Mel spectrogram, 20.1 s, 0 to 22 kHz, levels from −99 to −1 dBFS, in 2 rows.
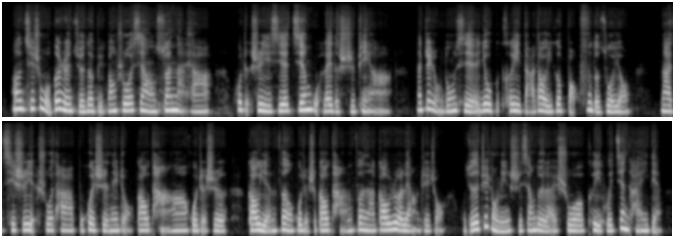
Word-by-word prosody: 呃， 290 +1 +4
其 300 +2 0
实 325 - -2
我 270 - +3
个 285 +1 +4
人 235 -5 +5
觉 205 -5 -1
得 215 +1 +1
比 205 - -5
方 225 +3 0
说 235 -1 +2
像 230 -5 +1
酸 245 +3 +4
奶 215 -3 +1
啊， 200 +2 -5 0.3
或 265 -1 +1
者 - - -8
是 235 - +2
一 205 - +2
些 225 +2 +1
坚 255 +3 +5
果 235 - -3
类 215 +1 +1
的 185 - -4
食 195 +1 -5
品 210 0 -4
啊， 210 -1 -10 0.4
那 255 -1 0
这 290 +1 0
种 215 -4 -2
东 215 +3 +2
西 220 -5 0
又 235 -1 +4
可 230 +2 -5
以 230 - +3
达 200 -3 -7
到 230 -1 +2
一 195 - 0
个 225 +2 -1
保 220 - -9
护 260 -1 +1
的 185 -5 -2
作 190 +1 -1
用。 195 +1 -4 0.4
那 215 -2 0
其 215 +2 -3
实 215 +1 0
也 210 - +2
说 210 -1 -3
它 200 -1 -4
不 195 0 -8
会 210 +1 +1
是 200 -2 -3
那 200 +1 0
种 195 - -8
高 205 0 0
糖 - - -8
啊， 195 +2 -2
或 200 -1 0
者 - - -6
是 190 -1 -2 0.3
高 215 0 +4
盐 190 0 +3
分， 200 -2 +1
或 205 -1 +1
者 - - -4
是 - - -7
高 205 0 +1
糖 200 -2 -6
分 220 0 +1
啊， 195 0 0
高 220 +1 +3
热 230 -3 +5
量 200 +1 -1
这 195 -2 -5
种。 205 0 -11 0.3
我 195 - -8
觉 205 - -1
得 240 - +6
这 345 +7 0
种 220 -8 +3
零 170 +3 -1
食 200 -1 -6
相 210 +1 0
对 205 -3 +2
来 180 +1 -4
说 195 -1 -1
可 220 +3 -1
以 190 - +3
会 195 +1 -1
健 245 +5 +3
康 200 -3 -3
一 195 - +1
点， 195 +2 -7
210 Hz, 280 characters per minute, -23 LUFS, 195-230 Hz, 0.4 s, 得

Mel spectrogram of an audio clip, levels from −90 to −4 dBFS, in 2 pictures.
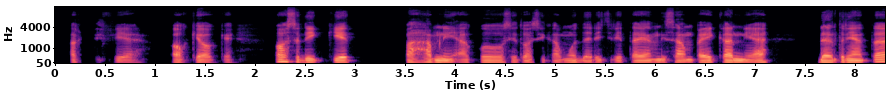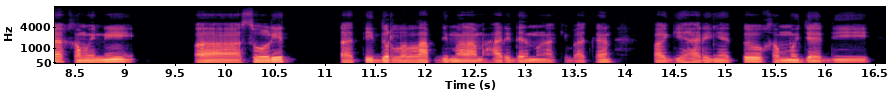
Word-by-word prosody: Aktif, - - -11
ya. 80 -3 -6 0.3
Oke - - -1
oke. - - -6 0.4
Oh, 140 - +5
sedikit 105 -4 +1 0.5
paham 115 +4 0
nih 90 -1 0
aku 110 +4 -2
situasi - - -7
kamu 100 +3 -4
dari 90 -1 -4
cerita 90 +2 -6
yang 95 -2 +2
disampaikan 100 +4 +2
ya, 90 +4 +1 0.5
dan 100 -1 +5
ternyata 105 +8 +3
kamu 110 -2 +2
ini, 130 +2 +5 0.6
eee, 95 -2 +3
sulit, 125 +4 +4 0.5
eee, 100 0 0
tidur 115 -1 +2
lelap 110 +1 +1
di 100 - -2
malam 90 -2 +1
hari 95 +2 -2
dan 90 -1 -1
mengakibatkan 90 +6 -5 0.4
pagi 105 0 -3
harinya 100 0 -2
itu 130 +7 +2
kamu 115 +2 +2
jadi, 90 -3 -2
100 Hz, 125 wpm, -26 LUFS, 90-110 Hz, 0.6 s, Oh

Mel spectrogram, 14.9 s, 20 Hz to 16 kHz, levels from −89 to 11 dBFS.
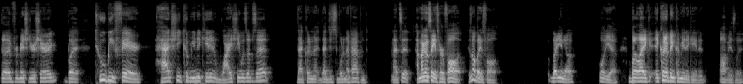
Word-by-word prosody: the 135 -1 0
information 135 0 -3
you're 135 0 -1
sharing, 150 +5 -2 0.2
but 135 -2 -2 0.3
to 210 +1 +3
be 175 -3 +1
fair, 130 -7 +1 0.2
had 150 +2 +2
she 180 -3 -5
communicated 160 0 -2
why 115 +2 -3
she 150 +3 -4
was 150 +1 -3
upset, 165 +3 -3 0.5
that 115 -2 -4
couldn't, 125 -1 -5
uh 125 - -10
that 125 - -4
just 120 -1 -10
wouldn't 120 0 -6
have 115 +2 -8
happened, 110 -8 -6 0.5
and 110 - -10
that's 110 +4 -5
it. 150 -4 -5
I'm - - +1
not 165 - +8
gonna 175 -1 +8
say 175 - +8
it's 135 - +2
her 130 - +1
fault, 135 -2 +1
it's - - -5
nobody's - - +1
fault, - - -8 1.0
but, 150 +1 +2
you 150 - +3
know 115 -1 -4 0.5
Well, 140 -2 -4
yeah, 110 +1 -5 0.2
but, 150 +1 +3
like, 150 +1 +7
it 150 0 0
coulda 180 -2 +9
been 155 -3 +6
communicated 115 -8 -4 0.3
obviously. 105 -2 -10
140 Hz, 195 wpm, -23 LUFS, 120-155 Hz, 1.0 s, coulda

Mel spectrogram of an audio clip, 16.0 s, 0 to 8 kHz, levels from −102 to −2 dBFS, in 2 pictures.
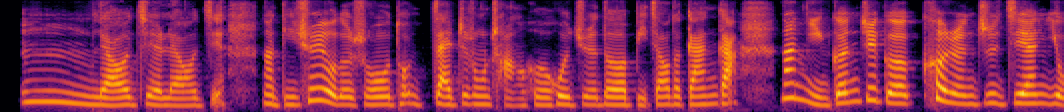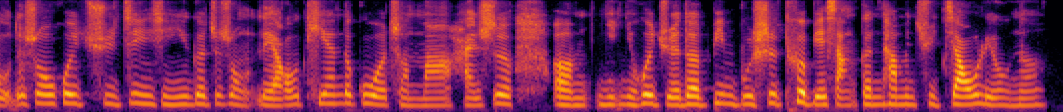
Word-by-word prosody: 嗯， 275 -6 -6
了 195 0 +3
解 200 0 -1
了 190 0 -3
解。 180 - -6 0.3
那 235 -1 -1
的 210 0 -7
确 320 +10 +2
有 290 -7 +4
的 205 0 -1
时 200 +2 -4
候， 210 +1 0
同 230 0 -7
在 210 - +3
这 230 +4 -4
种 220 -1 -5
场 185 -3 -3
合 200 -1 -4
会 215 -1 +1
觉 205 0 -4
得 205 0 +2
比 195 -1 -9
较 210 +1 0
的 215 0 -4
尴 215 +2 0
尬。 230 0 +5 0.4
那 385 +1 +7
你 240 - -3
跟 260 +6 +3
这 335 0 +5
个 245 -4 +5
客 315 +8 +4
人 230 -4 +1
之 250 +3 -1
间， 245 +1 +3
有 225 -3 -1
的 225 - -3
时 245 - 0
候 235 0 +2
会 245 0 +1
去 225 +1 -4
进 235 +1 -3
行 215 -1 -5
一 215 - -5
个 230 0 -1
这 230 +2 -6
种 220 -4 -6
聊 195 +2 -1
天 235 +2 -4
的 245 - -2
过 225 -3 -1
程 200 -1 -4
吗？ 185 0 -4
还 190 0 -4
是， 225 +3 +2 0.3
呃， 200 -2 +2 0.2
你 205 -1 -7
你 215 -1 -7
会 235 +4 +4
觉 200 -1 -1
得 215 -1 +4
并 230 +2 -7
不 220 +1 -3
是 250 +3 +2
特 270 +6 +4
别 210 -1 +3
想 195 -1 +4
跟 215 -1 -3
他 215 0 +2
们 210 0 -7
去 220 +2 -3
交 210 +4 +5
流 195 -4 -5
呢？ 190 +2 -11
215 Hz, 280 characters per minute, -23 LUFS, 200-235 Hz, 0.4 s, 那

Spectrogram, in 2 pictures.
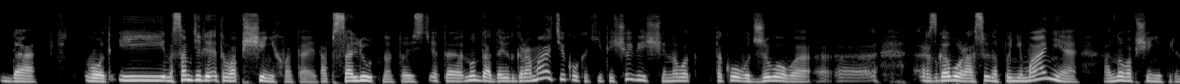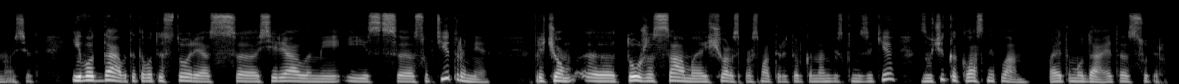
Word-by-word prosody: Да, 145 -5 0 0.5
вот, 150 -6 +4
и, 185 -1 +5
на 170 - +2
самом 210 +5 +5
деле, 200 -2 +7
этого 180 -3 0
вообще 170 +2 +2
не 140 - -1
хватает, 115 -3 -10
абсолютно. 165 -3 +3
То 135 +6 -6
есть 135 -1 -4
это, 155 -4 -1
ну 195 +5 +4
да, 180 -5 +3
дают 155 +1 0
грамматику, 210 - 0
какие-то 155 +1 -10
еще 235 +10 -5
вещи, 190 -7 -4
но 160 +2 -2
вот 165 -1 -1 0.2
такого 175 +1 +1
вот 145 -2 +1
живого 140 -2 +2
а, 145 +3 -17
а, 155 0 -14
э, - - -19 0.5
разговора, 170 0 +5
особенно 155 +2 0
понимания, 160 - 0 0.2
оно 155 +7 +1
вообще 170 -2 -2
не 135 -2 -3
приносит. 120 -4 -13 0.3
И 180 - +8
вот, 190 -3 +6
да, 195 -4 +4
вот 140 +2 -7
эта 160 - -5
вот 155 +2 -3
история 160 -6 -2
с 140 +1 -2
сериалами 140 -4 -2
и 140 -1 -7
с 135 +1 -3
субтитрами, 145 - -3 0.4
причем, 160 -1 +1
э, 145 -4 +2
то 185 +1 +9
же 155 -1 -2
самое, 150 -5 -1
еще 145 +5 -4
раз 135 -4 -4
просматривать 125 -2 -10
только 140 -1 -8
на 135 - -6
английском 140 0 -9
языке, 140 - -5 0.2
звучит 145 +10 -5
как 190 -4 -1
классный 160 0 -3
план. 120 -9 -8 0.2
Поэтому 140 +1 -4
да. 130 -4 -3
Это 130 +3 -6
супер. 120 - -10
155 Hz, 175 wpm, -22 LUFS, 135-175 Hz, 0.5 s, то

